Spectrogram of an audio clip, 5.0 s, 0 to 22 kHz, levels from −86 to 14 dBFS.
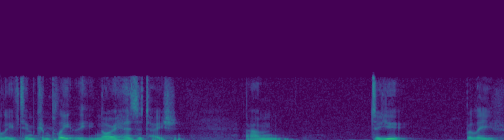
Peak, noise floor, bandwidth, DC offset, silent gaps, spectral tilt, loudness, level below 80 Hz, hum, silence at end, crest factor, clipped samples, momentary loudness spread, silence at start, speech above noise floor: -16 dBFS; -66 dBFS; 10 kHz; under 0.1%; none; -6 dB/octave; -35 LUFS; -72 dBFS; none; 0 s; 20 dB; under 0.1%; 13 LU; 0 s; 32 dB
